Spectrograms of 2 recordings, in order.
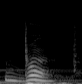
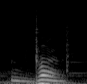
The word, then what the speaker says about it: bom: You obviously remember the word for good, which is bom. Bom. Como se escreve bom? B-O-M.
